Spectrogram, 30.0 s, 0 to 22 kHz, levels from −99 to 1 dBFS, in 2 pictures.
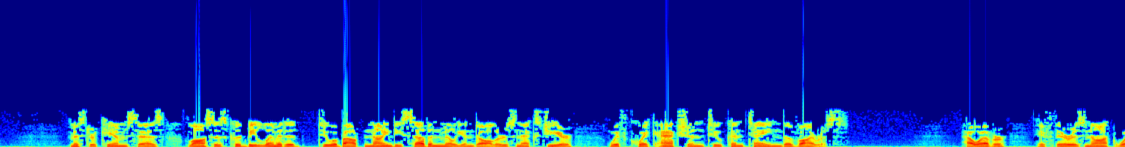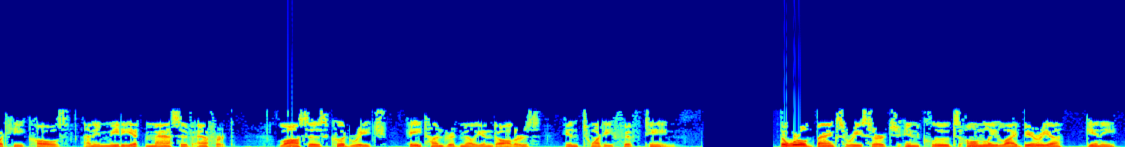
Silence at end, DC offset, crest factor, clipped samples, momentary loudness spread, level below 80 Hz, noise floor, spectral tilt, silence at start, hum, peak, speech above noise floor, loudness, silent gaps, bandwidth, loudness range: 0.15 s; under 0.1%; 16 dB; under 0.1%; 10 LU; -44 dBFS; -46 dBFS; -5 dB/octave; 0.2 s; none; 0 dBFS; 30 dB; -16 LUFS; 24.40-25.29 s; 5.8 kHz; 5 LU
